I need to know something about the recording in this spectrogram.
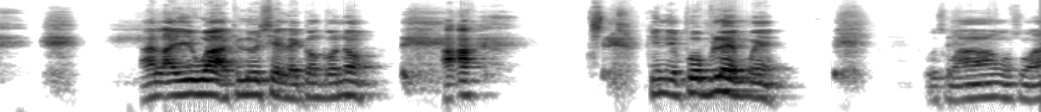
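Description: An elderly man speaks calmly and soothingly close by.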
